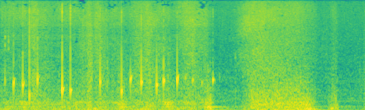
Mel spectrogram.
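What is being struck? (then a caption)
Synthetic fur microphone windscreen. Fingertips scratch, stroke and cup a small, round, fluffy grey synthetic-fur microphone windscreen. Quick crisp scratches with short bright ticks sit over a low, rumbling handling noise, then the sound dulls into a softer, muffled rush as the fur is cupped before it fades.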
